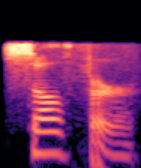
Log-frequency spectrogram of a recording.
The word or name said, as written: sulfur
